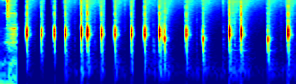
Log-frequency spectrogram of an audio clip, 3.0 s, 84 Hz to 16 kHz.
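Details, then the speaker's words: 1975 Datsun 280Z after full rewiring with LED turn signals and load resistors added; left blinker on, flasher relay now clicks (it did not without resistors), sharp ticks every 0.15–0.3 s but uneven cadence, still misbehaving. "you can hear the click coming from the relay or the flasher, so you know something's working, because on the first try without the resistors, that did not click."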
